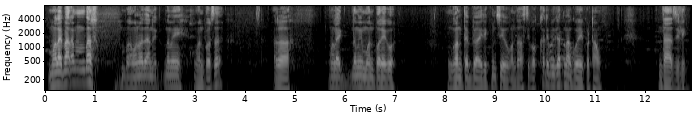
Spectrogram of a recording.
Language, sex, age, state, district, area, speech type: Nepali, male, 30-45, West Bengal, Jalpaiguri, urban, spontaneous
